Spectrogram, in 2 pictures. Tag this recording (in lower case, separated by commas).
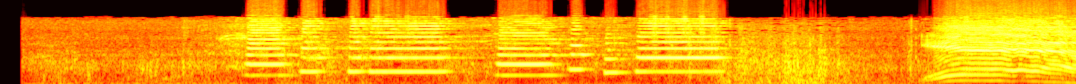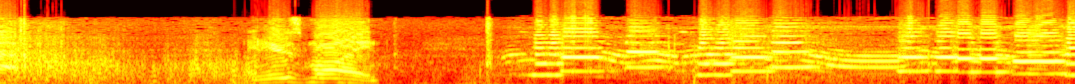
car horn, vehicle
